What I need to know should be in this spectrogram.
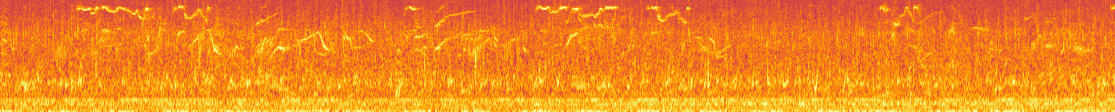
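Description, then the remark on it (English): Water trickles and splashes steadily into a small pool crafted from colorful hand-cut mosaics in a clearing, a continuous pour, while bright bird chirps flit over it throughout. “Find the camel in a clearing, drinking from a small pool crafted from colorful hand-cut mosaics.”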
